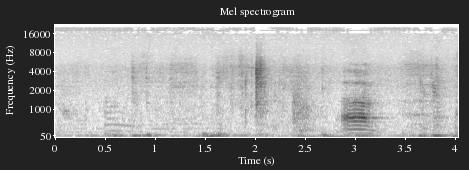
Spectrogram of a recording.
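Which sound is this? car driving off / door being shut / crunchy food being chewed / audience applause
door being shut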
